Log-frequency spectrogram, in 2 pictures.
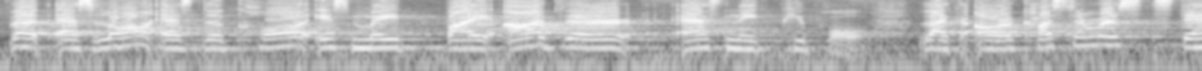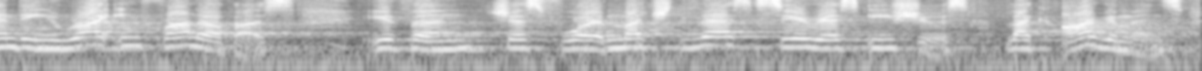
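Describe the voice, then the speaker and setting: A woman interpreting testimony into English at a public hearing, halting at times, with restarts and cut-off words. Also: medium pitch, fairly bright tone. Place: large public hearing chamber. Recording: echoey hearing room with faint ambience.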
